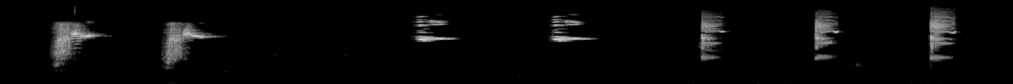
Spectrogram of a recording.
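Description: Common grackle giving seven short, harsh, squeaky rasping notes with a creaky whistle, spaced about a second or more apart, against a quiet background.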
